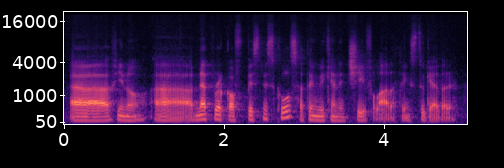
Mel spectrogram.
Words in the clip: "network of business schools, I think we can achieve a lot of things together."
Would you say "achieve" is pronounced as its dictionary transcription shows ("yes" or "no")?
yes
